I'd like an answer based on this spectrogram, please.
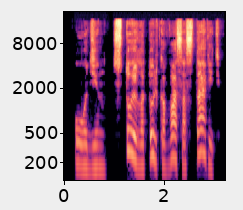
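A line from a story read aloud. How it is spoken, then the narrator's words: Growl. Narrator (Russian): рыкнул Эйнар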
